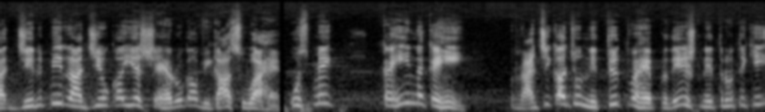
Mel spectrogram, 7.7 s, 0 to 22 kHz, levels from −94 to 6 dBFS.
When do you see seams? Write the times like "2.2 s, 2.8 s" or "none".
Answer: 2.8 s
